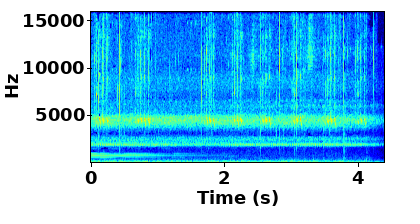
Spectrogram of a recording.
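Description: Crickets chirping at night, short chirps repeating two to three times a second over a steady high insect trill.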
